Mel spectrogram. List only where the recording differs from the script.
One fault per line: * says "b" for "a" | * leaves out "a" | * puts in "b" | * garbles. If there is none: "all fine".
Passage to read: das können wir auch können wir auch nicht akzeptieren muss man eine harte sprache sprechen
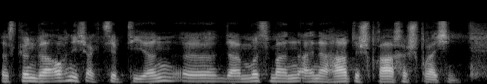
* leaves out "können wir auch"
* puts in "da"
